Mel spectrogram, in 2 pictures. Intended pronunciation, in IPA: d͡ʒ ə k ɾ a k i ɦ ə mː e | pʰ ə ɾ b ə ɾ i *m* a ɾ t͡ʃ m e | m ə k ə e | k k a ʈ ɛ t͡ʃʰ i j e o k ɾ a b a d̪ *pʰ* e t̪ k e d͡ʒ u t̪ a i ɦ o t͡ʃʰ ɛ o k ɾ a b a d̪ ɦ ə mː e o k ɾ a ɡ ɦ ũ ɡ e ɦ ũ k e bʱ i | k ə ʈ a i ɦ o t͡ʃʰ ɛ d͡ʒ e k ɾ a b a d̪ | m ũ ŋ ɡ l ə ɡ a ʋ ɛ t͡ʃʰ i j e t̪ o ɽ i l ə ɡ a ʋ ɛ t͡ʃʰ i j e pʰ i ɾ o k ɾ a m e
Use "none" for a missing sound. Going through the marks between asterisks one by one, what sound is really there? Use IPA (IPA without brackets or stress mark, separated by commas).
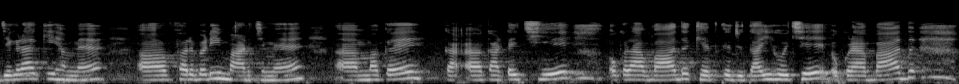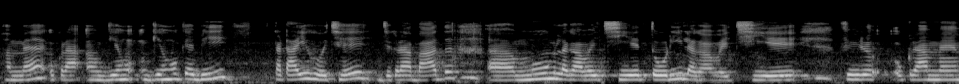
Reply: m, kʰ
